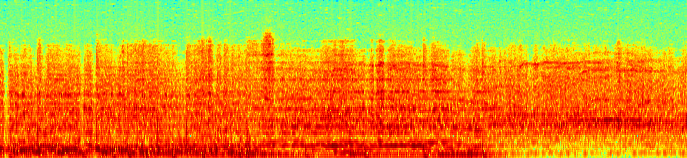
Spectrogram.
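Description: Television news opening theme music with a driving, repeating bass beat. About three-quarters of the way through the beat and bass drop out, leaving higher held notes that slowly get quieter.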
